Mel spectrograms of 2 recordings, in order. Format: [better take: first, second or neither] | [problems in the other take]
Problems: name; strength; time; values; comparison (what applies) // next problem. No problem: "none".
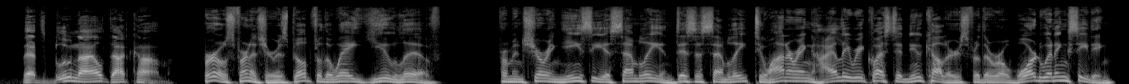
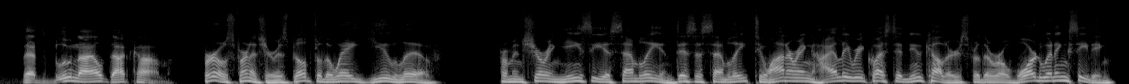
first | muffled; very; fading above 3.5 kHz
